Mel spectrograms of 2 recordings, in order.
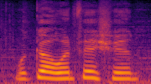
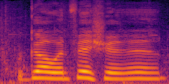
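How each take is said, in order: Both takes have the same delivery.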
